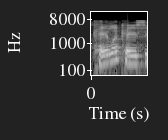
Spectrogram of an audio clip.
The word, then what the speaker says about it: Kaylaa Kayce: So introducing myself, yes, Kaylaa Kayce is how you pronounce my name. Spelled a little odd, but it's all good.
